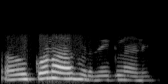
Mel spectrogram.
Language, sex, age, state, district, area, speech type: Dogri, female, 30-45, Jammu and Kashmir, Udhampur, rural, conversation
